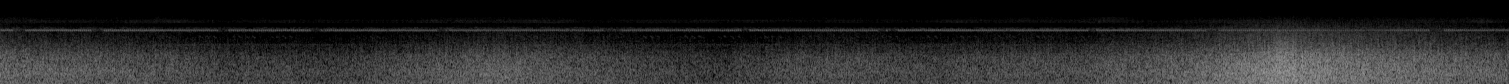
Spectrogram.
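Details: A steady high-pitched cricket trill runs unbroken throughout, partly buried under the constant roar of breaking waves, which surge louder near the end.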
